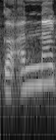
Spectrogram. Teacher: کأنہ کی نون مشدد ہے، سختی سے جما کر پڑھیں گے۔ ہم بنیان، میم ساکن کے بعد با آ رہا ہے تو ادھر اخفاء شفوی یعنی غنہ کریں گے، آواز کو ناک میں چھپا کر پڑھیں گے، جیسے کأنہم بنیان، بن پہ اظہار مطلق ہے، غنہ نہیں کریں گے، نون ساکن کے بعد جا گیا تو ادھر اظہار مطلق۔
